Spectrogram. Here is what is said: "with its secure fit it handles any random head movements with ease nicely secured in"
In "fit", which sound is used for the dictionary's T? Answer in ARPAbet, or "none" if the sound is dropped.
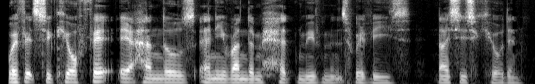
T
